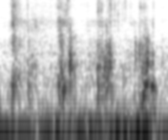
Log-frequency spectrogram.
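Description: Footsteps crunching on gravel as two people walk across it.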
